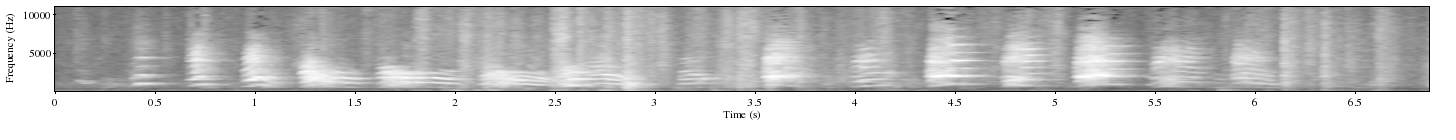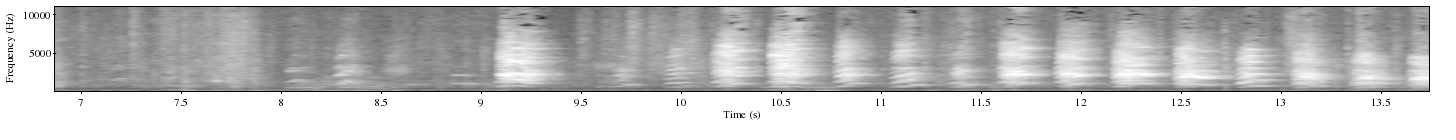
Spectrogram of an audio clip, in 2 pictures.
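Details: Pet-shop dog yapping rapidly and insistently, bright high barks packed three or more per second in long bursts, with a short lull midway before the yapping resumes just as fast.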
